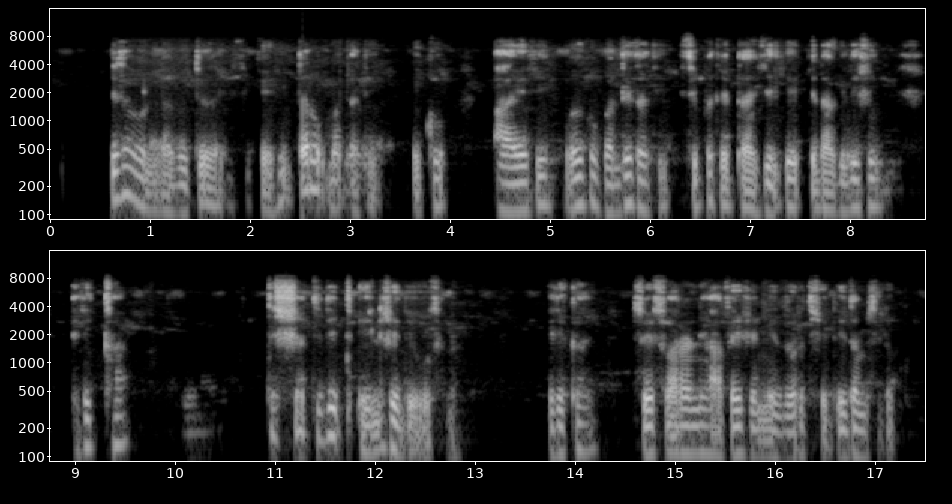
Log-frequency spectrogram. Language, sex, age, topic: Gamo, male, 18-24, government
